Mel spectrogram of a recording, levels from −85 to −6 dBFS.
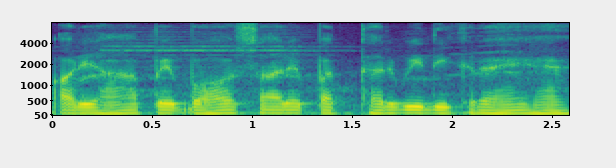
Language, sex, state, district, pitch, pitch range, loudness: Hindi, male, Chhattisgarh, Raipur, 95 Hz, 95-100 Hz, -15 LUFS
